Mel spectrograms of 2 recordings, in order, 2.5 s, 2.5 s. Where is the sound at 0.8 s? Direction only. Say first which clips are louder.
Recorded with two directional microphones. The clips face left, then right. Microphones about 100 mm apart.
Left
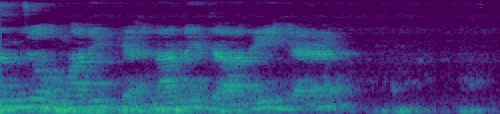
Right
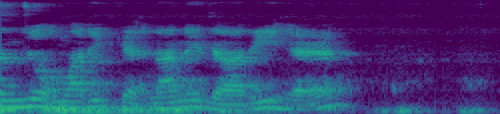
Right 2 dB; 90° right.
